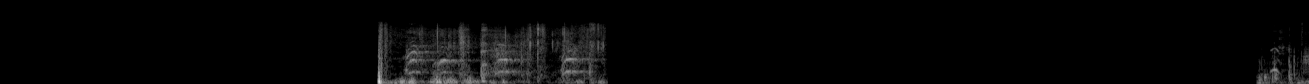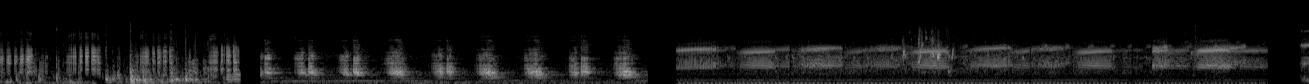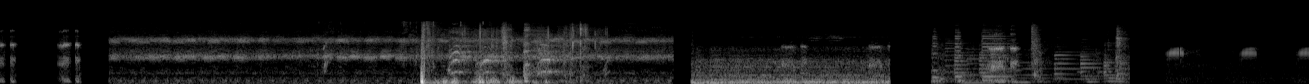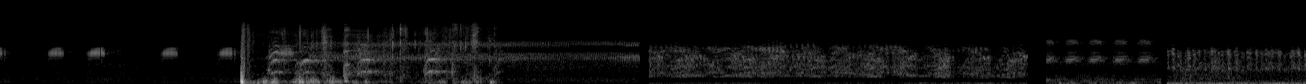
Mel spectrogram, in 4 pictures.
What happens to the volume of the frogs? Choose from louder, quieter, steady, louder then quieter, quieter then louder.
quieter.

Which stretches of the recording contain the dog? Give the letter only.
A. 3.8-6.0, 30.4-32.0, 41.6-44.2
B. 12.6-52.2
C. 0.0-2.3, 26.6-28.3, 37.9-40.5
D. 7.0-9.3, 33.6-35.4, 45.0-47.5
A.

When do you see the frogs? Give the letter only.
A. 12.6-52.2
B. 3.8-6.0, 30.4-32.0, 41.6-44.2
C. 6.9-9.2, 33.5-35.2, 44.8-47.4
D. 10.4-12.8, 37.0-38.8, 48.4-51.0
A.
